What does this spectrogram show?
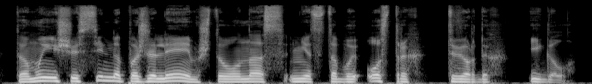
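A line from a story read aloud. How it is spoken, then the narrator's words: Grim. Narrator (Russian): проговорил Ханат мрачно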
